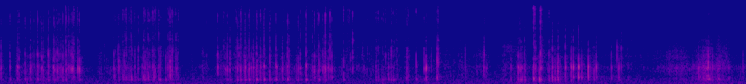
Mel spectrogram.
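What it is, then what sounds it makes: Plastic paddle hairbrush. Long artificial nails scratch through the black bristles of a plastic-bodied paddle hairbrush. The result is dense, crackly bursts of scratching, centered in the midrange with bright edges, separated by brief quiet pauses.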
